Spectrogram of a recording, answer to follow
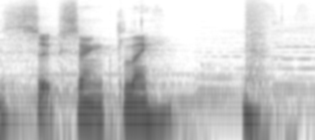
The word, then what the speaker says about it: succinctly: More elaborate to say than succinctly. Get to more. Latin. The main tweak to your pronunciation of that word is sus like sustain. Don't pronounce it as AC sound.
